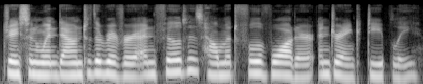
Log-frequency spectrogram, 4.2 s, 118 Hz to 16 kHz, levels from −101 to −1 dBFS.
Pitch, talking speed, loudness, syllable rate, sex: 205 Hz, 225 wpm, -16 LUFS, 5.3 syllables/s, female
